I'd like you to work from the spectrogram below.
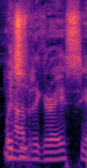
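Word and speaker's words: Havre de Grace: Now, the title of the episode is, I'm going to mispronounce this, I imagine, Harvey de Grace? Can you pronounce? – That's pretty good, yeah. Okay, that's it? Harvey de Grace? – Yeah, Harvey de Grace, yeah.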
